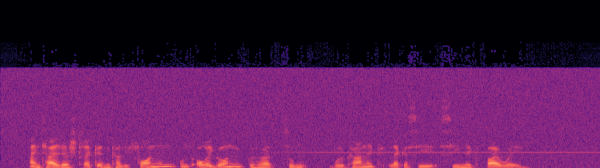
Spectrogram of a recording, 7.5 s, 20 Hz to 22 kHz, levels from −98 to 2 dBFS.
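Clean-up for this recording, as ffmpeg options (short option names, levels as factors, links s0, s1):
-af "bandreject=f=2100:w=30,afwtdn=0.01"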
